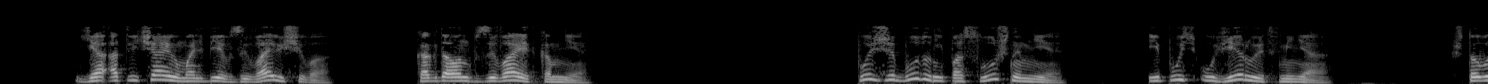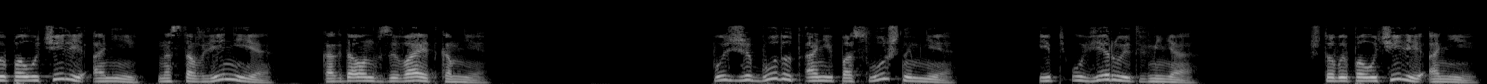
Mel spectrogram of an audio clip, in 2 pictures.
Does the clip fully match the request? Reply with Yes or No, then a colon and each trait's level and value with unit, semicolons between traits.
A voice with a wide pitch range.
Yes: wide, 7.1 semitones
